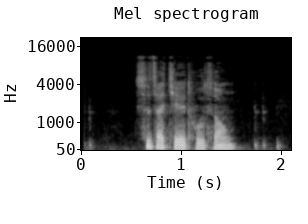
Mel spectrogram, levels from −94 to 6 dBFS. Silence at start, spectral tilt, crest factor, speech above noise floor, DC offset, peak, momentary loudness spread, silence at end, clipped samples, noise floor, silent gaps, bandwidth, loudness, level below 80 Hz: 0.6 s; -8 dB/octave; 18 dB; 38 dB; under 0.1%; -2 dBFS; 7 LU; 0.55 s; under 0.1%; -54 dBFS; none; 11.5 kHz; -18 LUFS; -36 dBFS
